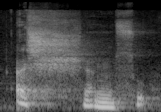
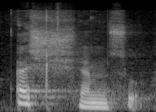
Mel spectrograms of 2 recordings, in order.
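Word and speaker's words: الشمس: «аш-шамсу». Обратите внимание, «аш-шамсу». То есть мы произносим фатха здесь и переходим на удвоенный знак. Лям, буква лям в артикле аннулируется и получается «аш-шамсу».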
